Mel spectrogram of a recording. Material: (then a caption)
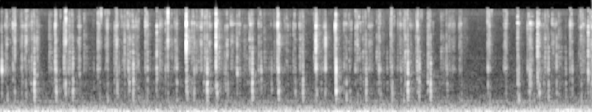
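Plastic. Fingertips type steadily on the plastic keycaps of a compact Polaris mechanical keyboard with a metal case and Silent Alpaca switches, resting on a marble desk. A quick, continuous stream of soft, muted clacks carries a deep low thump under faint bright ticks.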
